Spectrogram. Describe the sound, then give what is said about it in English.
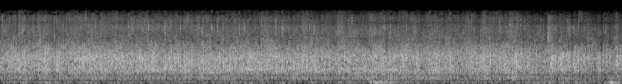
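Steady, dense audience applause at a film event as the producer, director and stars are welcomed; loud, even clapping continues without a break. “So please put your hands together first.”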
